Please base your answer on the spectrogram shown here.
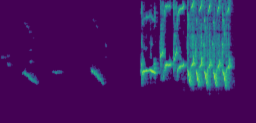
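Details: Arabian babbler calling, for training and hunting: a few thin downslurred whistles are spaced apart, then a loud jumbled chatter of quick squeaky notes lasting nearly two seconds.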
